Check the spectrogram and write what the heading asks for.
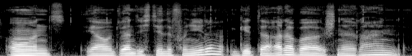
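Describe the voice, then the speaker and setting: A young man tells a story in casual, slangy speech, rambling and restarting as he goes. His voice is mellow and dark, at a middle pitch. The sound is dry and close, with no room around it. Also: steady tone, normal speed, no room sound.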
